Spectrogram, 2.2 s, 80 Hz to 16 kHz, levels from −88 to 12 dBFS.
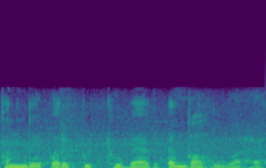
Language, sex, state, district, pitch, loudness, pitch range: Hindi, female, Punjab, Fazilka, 155 Hz, -16 LUFS, 140-185 Hz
